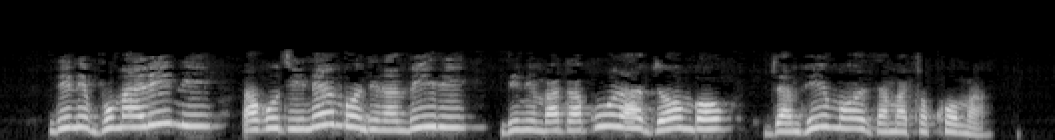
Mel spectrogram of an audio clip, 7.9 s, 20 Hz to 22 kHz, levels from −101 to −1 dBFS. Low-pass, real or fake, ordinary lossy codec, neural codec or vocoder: 7.2 kHz; fake; MP3, 24 kbps; codec, 16 kHz, 16 kbps, FreqCodec, smaller model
